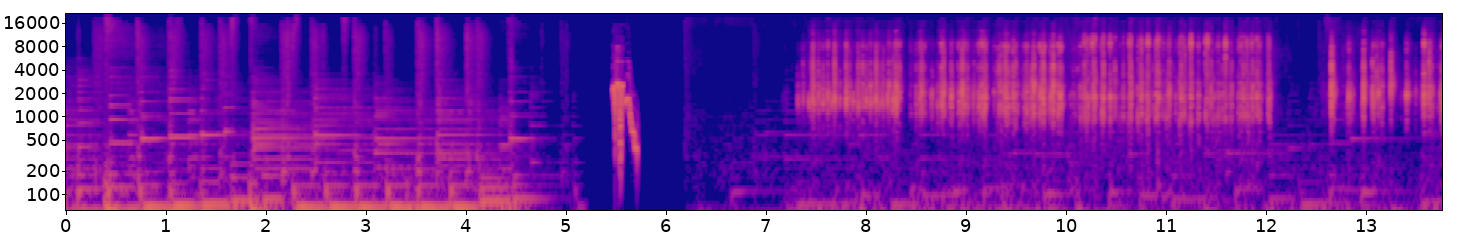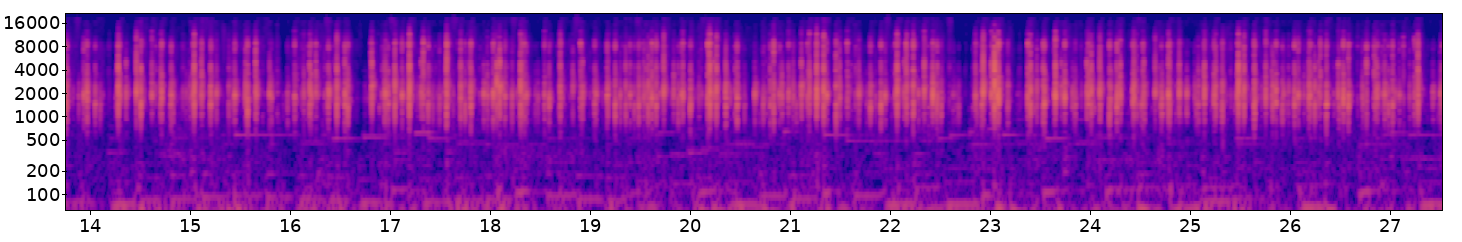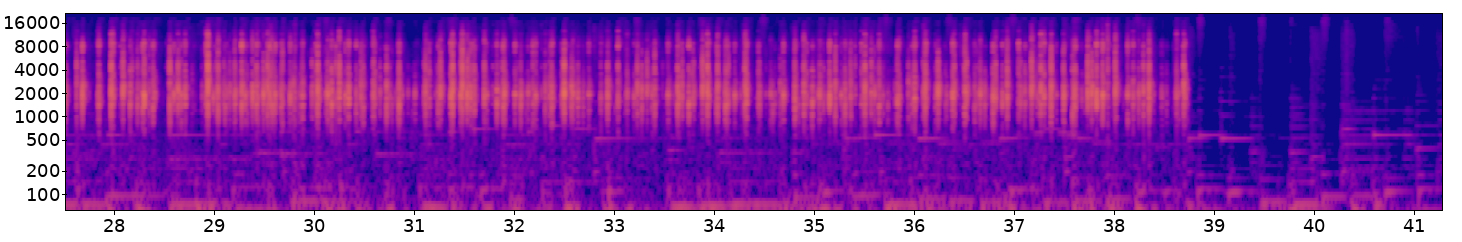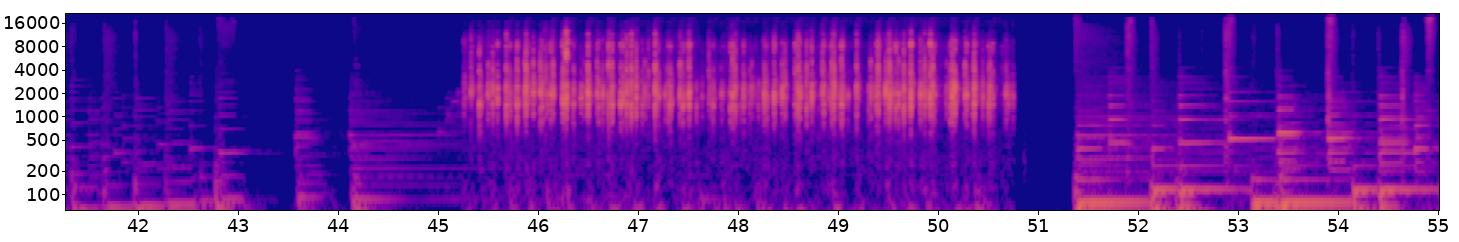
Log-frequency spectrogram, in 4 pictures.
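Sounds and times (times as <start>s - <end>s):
mechanical keyboard typing: 7.3s - 38.8s, 45.3s - 50.8s
soft background music: 51.4s - 55.0s.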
